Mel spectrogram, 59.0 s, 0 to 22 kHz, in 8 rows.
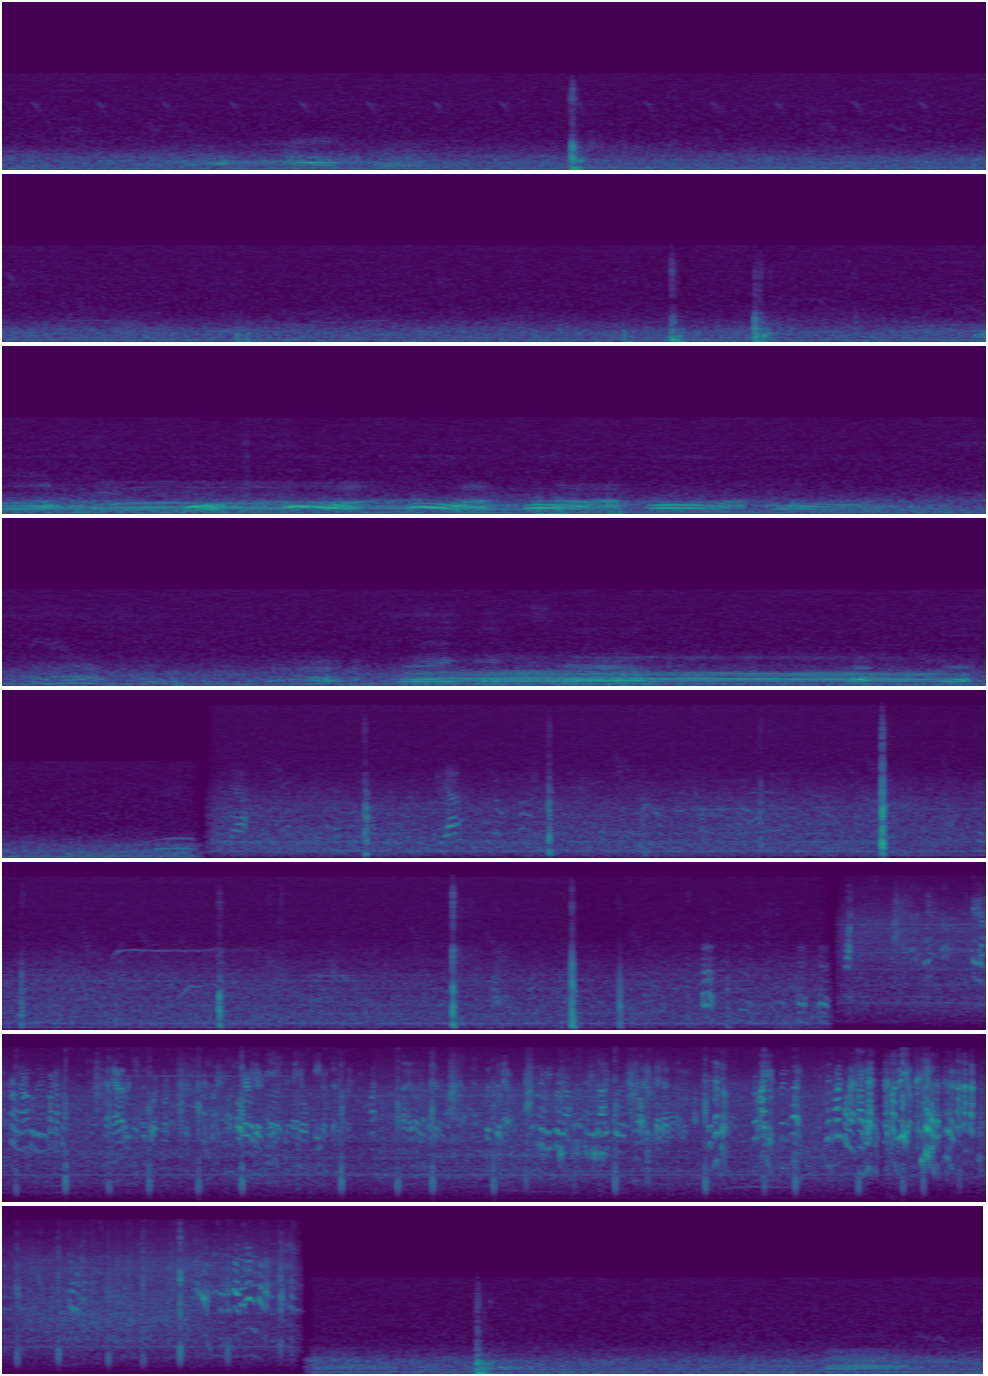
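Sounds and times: volleyball being hit: 32.0s - 32.7s, 33.5s - 39.2s, 40.1s - 42.4s
ball kicked on sand: 36.1s - 36.3s.

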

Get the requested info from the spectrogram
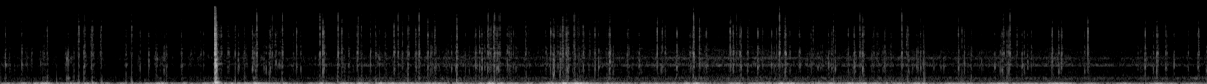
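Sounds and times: bike rattling and clicking: 0.0s - 12.0s
low rumble: 3.4s - 12.0s.

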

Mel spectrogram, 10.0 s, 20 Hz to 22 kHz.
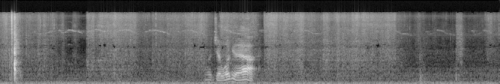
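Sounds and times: plastic bag crinkling: 1.8s - 8.2s.

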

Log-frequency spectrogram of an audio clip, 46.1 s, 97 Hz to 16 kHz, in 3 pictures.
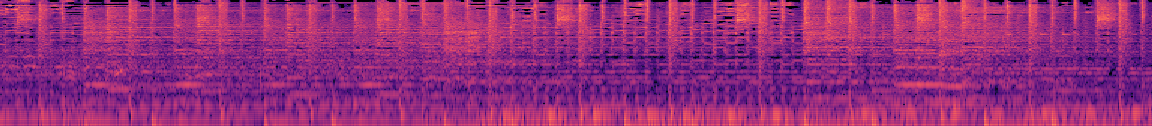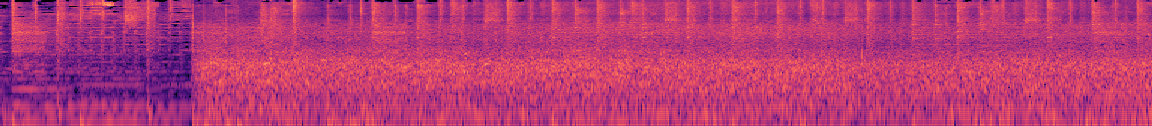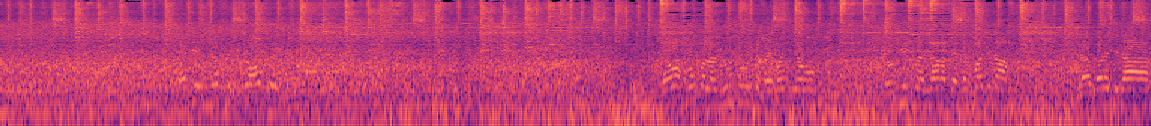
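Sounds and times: river rushing over boulders: 17.9s - 46.0s
man's voice: 18.0s - 19.9s, 21.2s - 22.5s, 33.0s - 34.8s, 36.4s - 37.1s, 39.5s - 41.8s, 42.5s - 44.3s, 45.0s - 46.0s.

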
